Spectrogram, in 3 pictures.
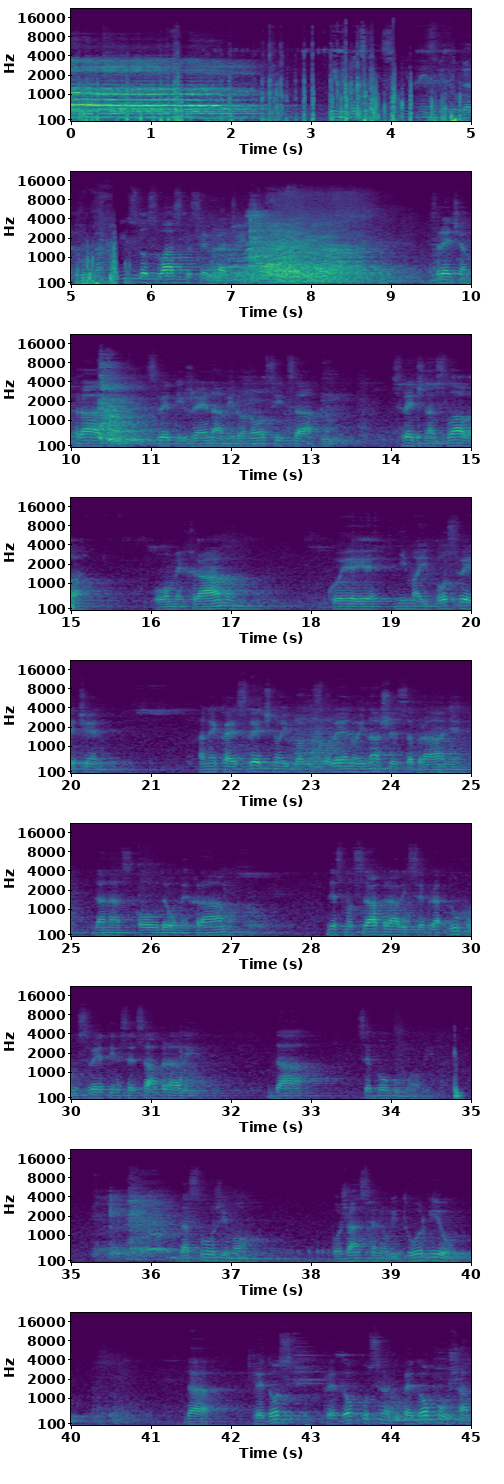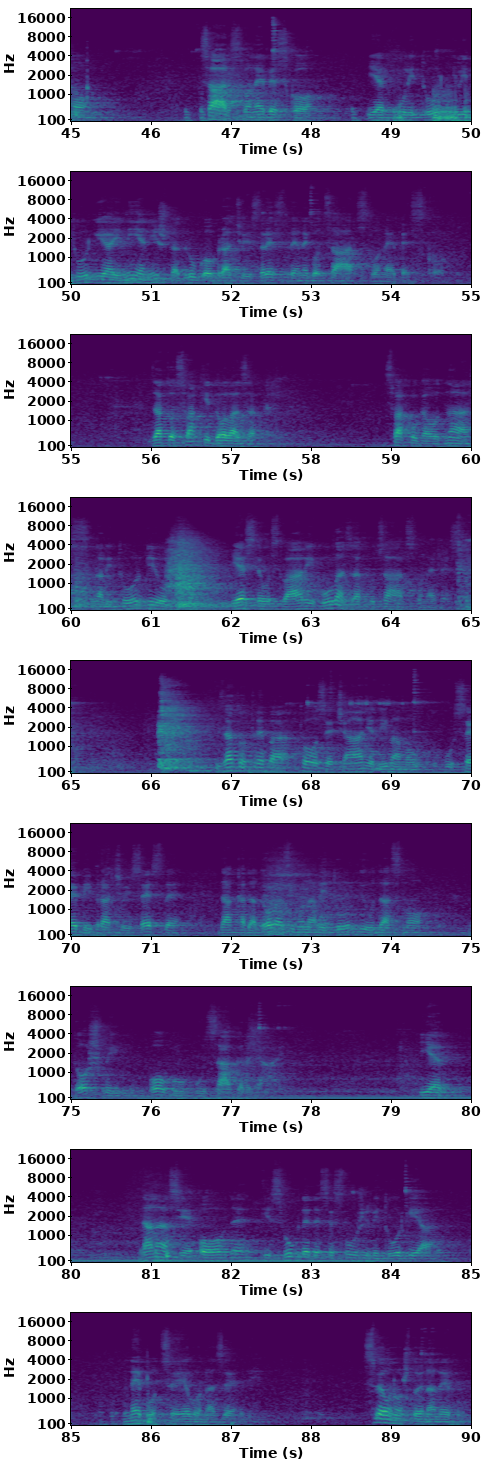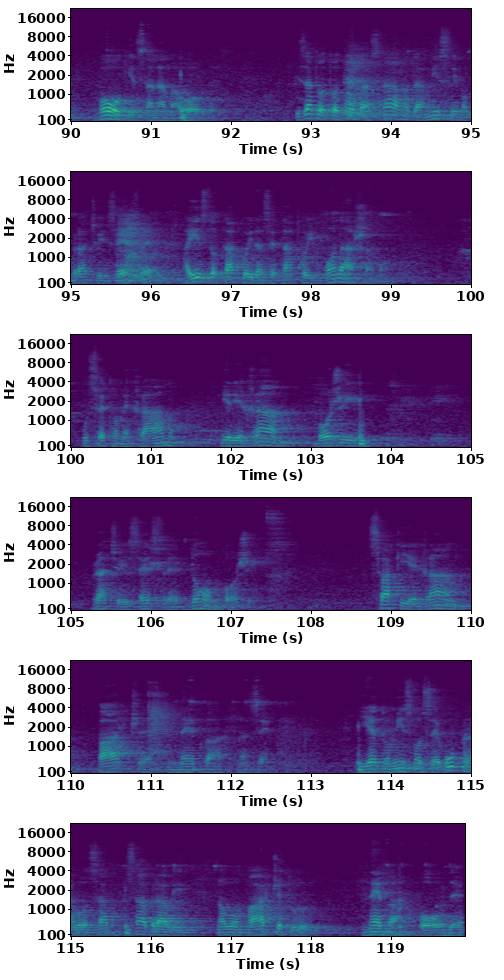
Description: СВЕТЕ ЖЕНЕ МИРОНОСИЦЕ – ХРАМОВНА СЛАВА У ВИНЧИ
Беседа Његовог Високопреосвештенства Митрополита шумадијског г. Јована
